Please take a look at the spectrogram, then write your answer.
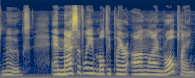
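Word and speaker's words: MMOG: massively multiplayer online games which I'll pronounce as moogs and massively multiplayer online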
